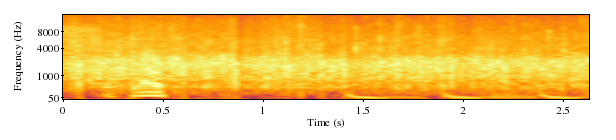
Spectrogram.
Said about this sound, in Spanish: Bueno, pues aplausos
